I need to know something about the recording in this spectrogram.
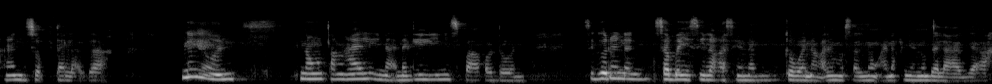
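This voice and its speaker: A woman's voice: medium pitch, moderate pace, mellow, slight background noise, low-quality recording. A woman with a Filipino accent telling a rambling, aggrieved story in a casual vlog, mixing English words into her talk. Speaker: domestic helper vlogger.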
